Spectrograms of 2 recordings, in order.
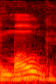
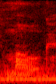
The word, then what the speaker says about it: Moog: Just this company Moog has just been sending me all kinds of funky shit. I think it's Moog. It's Moog.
